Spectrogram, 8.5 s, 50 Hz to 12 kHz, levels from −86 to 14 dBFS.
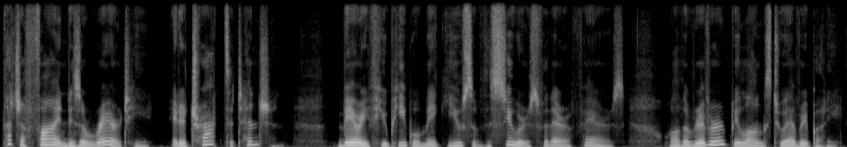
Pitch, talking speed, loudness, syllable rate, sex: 200 Hz, 185 wpm, -19 LUFS, 5.9 syllables/s, female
